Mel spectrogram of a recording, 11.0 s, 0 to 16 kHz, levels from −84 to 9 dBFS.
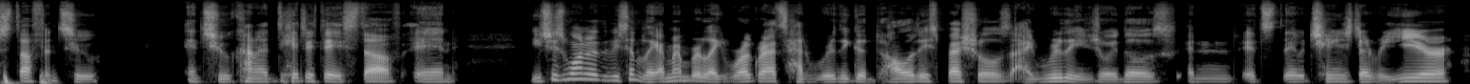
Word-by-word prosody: stuff -, -, +3 dB
into 120 Hz, -1 st, -1 dB, 0.7 s
into 130 Hz, -2 st, +3 dB
kind 130 Hz, +2 st, 0 dB
of 130 Hz, 0 st, -5 dB
day-to 145 Hz, -1 st, -2 dB
day 135 Hz, -2 st, +2 dB
stuff, -, -, +3 dB
and 130 Hz, 0 st, -3 dB, 0.6 s
you -, -, -6 dB
just 210 Hz, -2 st, +4 dB
want 235 Hz, 0 st, +1 dB
it 220 Hz, -, 0 dB
to 185 Hz, -, -13 dB
be 180 Hz, -, -6 dB
simpler. 205 Hz, -7 st, -2 dB
Like, -, -, +2 dB
I -, -, +3 dB
'member, 165 Hz, +4 st, -2 dB
like, 120 Hz, -, +1 dB
Rugrats 140 Hz, +2 st, +2 dB
had -, -, -2 dB
really 130 Hz, +2 st, -4 dB
good 125 Hz, -3 st, -4 dB
holiday 130 Hz, +1 st, 0 dB
specials, 100 Hz, -, +1 dB
I 115 Hz, -, -2 dB
really 140 Hz, -3 st, -2 dB
enjoyed 115 Hz, -1 st, -5 dB
those, 125 Hz, -2 st, -3 dB
and 130 Hz, 0 st, -13 dB
it's -, -, +1 dB
they 130 Hz, -, -5 dB
were 130 Hz, -, -5 dB
changed 135 Hz, -1 st, +3 dB
every 110 Hz, -4 st, -3 dB
year. 150 Hz, +4 st, +5 dB
130 Hz, 200 wpm, -27 LUFS, 125-145 Hz, 0.7 s, year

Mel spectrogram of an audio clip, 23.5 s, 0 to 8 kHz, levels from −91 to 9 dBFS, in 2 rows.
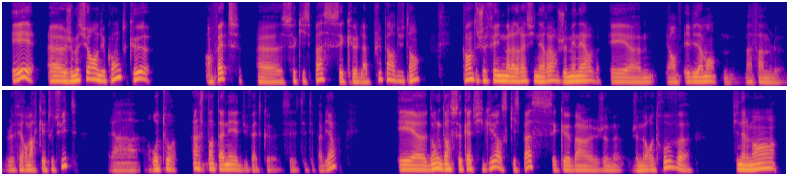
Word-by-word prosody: et 195 Hz, +10 st, +6 dB, 0.2 s
heu, 130 Hz, -2 st, +4 dB
je 120 Hz, +2 st, +3 dB
me 140 Hz, -, +7 dB
suis 145 Hz, -, 0 dB
rendu 160 Hz, -7 st, +4 dB
compte 205 Hz, -, +1 dB
qu'en 175 Hz, +1 st, 0 dB, 0.7 s
fait, 170 Hz, +7 st, 0 dB, 0.3 s
heu, 105 Hz, -1 st, -1 dB
ce 100 Hz, -, -7 dB
qui 120 Hz, 0 st, -9 dB
se -, -, -10 dB
passe, 160 Hz, +2 st, -1 dB
c'est 115 Hz, -2 st, -1 dB
que 110 Hz, -, -4 dB
la 105 Hz, -1 st, -2 dB
plupart 160 Hz, -, -3 dB
du 125 Hz, -2 st, -6 dB
temps, 150 Hz, +7 st, -2 dB, 0.6 s
quand 165 Hz, +1 st, +3 dB
je 135 Hz, 0 st, -1 dB
fais 135 Hz, +2 st, +2 dB
une 130 Hz, -1 st, +7 dB
maladresse, 125 Hz, 0 st, +3 dB
une 125 Hz, -, +4 dB
erreur, 130 Hz, +4 st, +2 dB
je 125 Hz, -2 st, -1 dB
m'énerve 130 Hz, +1 st, +3 dB, 0.2 s
et 110 Hz, -1 st, -1 dB
hem, 105 Hz, +1 st, -3 dB, 0.2 s
et 105 Hz, -, -12 dB
en 105 Hz, 0 st, -3 dB
f -, -, -14 dB
évidemment, 115 Hz, 0 st, +1 dB, 0.4 s
ma 105 Hz, -, -7 dB
femme 100 Hz, -1 st, -5 dB
le 95 Hz, -, -9 dB, 0.2 s
me 100 Hz, -, -20 dB
le 105 Hz, -, -5 dB
fait 110 Hz, +2 st, -4 dB
remarquer 110 Hz, 0 st, -2 dB
tout 110 Hz, -, -10 dB
de -, -, -11 dB
suite. 205 Hz, +1 st, -4 dB, 0.5 s
Elle 95 Hz, -, -15 dB
a 90 Hz, -, -7 dB
un 95 Hz, +1 st, -9 dB
retour 115 Hz, +1 st, -2 dB, 0.2 s
instantané 120 Hz, -3 st, +2 dB
du 105 Hz, 0 st, -10 dB
fait 105 Hz, -1 st, -10 dB
que 105 Hz, -1 st, -15 dB
c'est 100 Hz, -, -16 dB
c'était 100 Hz, +3 st, -23 dB
pas 95 Hz, -2 st, -13 dB
bien 145 Hz, -, -2 dB, 0.9 s
et 115 Hz, 0 st, +4 dB
heu, 110 Hz, -1 st, +2 dB
donc 135 Hz, +5 st, +6 dB
dans 125 Hz, 0 st, +5 dB
ce 125 Hz, -, -2 dB
cas 130 Hz, +2 st, +2 dB
de 120 Hz, -, -5 dB
figure, 155 Hz, +7 st, -1 dB
ce -, -, -10 dB
qui 110 Hz, -, -9 dB
se 100 Hz, -, -10 dB
passe, 175 Hz, +4 st, -3 dB
c'est 110 Hz, -, -7 dB
que, 110 Hz, +1 st, -1 dB
ben, 100 Hz, -1 st, -3 dB
je 105 Hz, +2 st, -8 dB
me 100 Hz, -2 st, -8 dB
je 100 Hz, 0 st, -9 dB
me 100 Hz, +1 st, +1 dB
retrouve, 110 Hz, +1 st, -1 dB, 0.6 s
finalement 125 Hz, +6 st, +4 dB
115 Hz, 200 wpm, -24 LUFS, 105-135 Hz, 0.9 s, me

